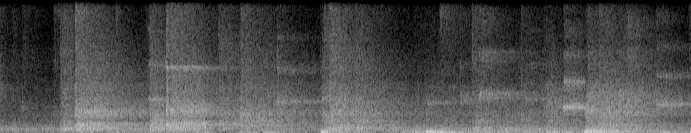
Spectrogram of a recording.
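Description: Squash rally: the ball thudding off the walls and cracking off the rackets, a sharp hit every one to two seconds, with short high squeaks from the players' shoes on the wooden court floor.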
